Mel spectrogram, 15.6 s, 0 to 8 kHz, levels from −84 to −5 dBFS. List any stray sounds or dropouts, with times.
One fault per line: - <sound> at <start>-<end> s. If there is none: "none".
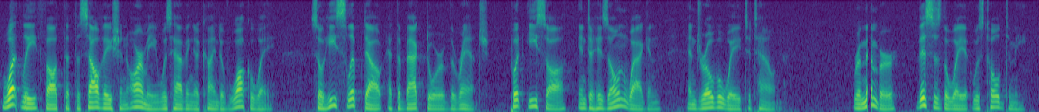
- dropout at 13.0-13.1 s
